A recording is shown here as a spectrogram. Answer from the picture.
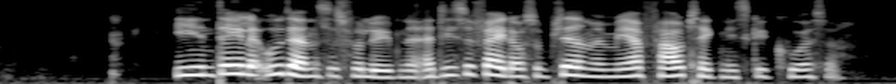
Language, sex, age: Danish, female, 20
